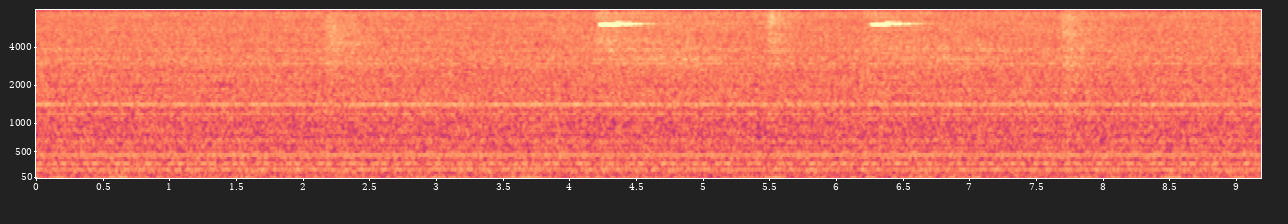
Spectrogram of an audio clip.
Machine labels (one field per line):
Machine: pump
